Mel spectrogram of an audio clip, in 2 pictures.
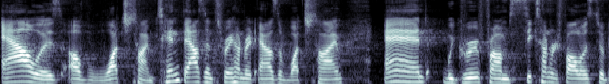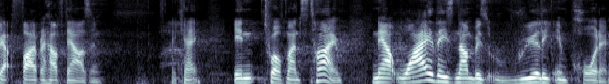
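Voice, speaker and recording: A man with an Australian accent, fairly high pitch, bright and sharp tone, lively intonation and a moderate pace. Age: 40s. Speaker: business coach. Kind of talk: conference talk. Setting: stage with audience.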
